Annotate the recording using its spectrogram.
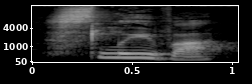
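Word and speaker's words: слива: So, if you want to say plum in Ukrainian, you would say it like slaver.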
